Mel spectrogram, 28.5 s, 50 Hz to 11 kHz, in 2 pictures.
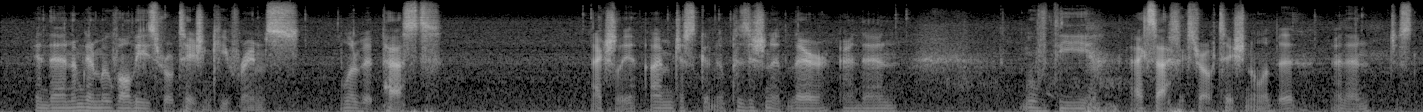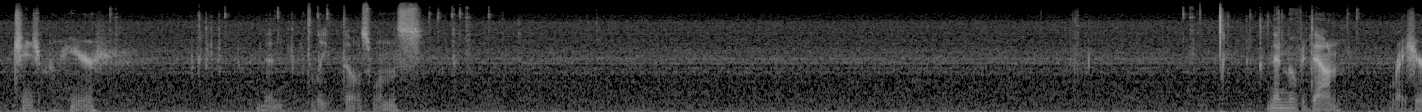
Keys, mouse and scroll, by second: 1.3 a, 1.7 b, 3.7 g, 10.4 g, 17.4 b, 18.4 x, 19.0 x, 27.6 g.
